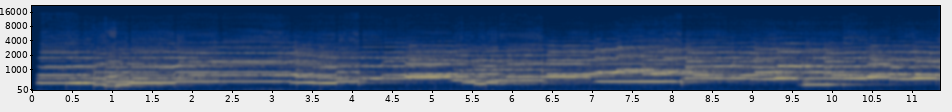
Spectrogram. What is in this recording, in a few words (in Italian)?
Duetto Per Flauto E Saxofono Soprano MIDI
